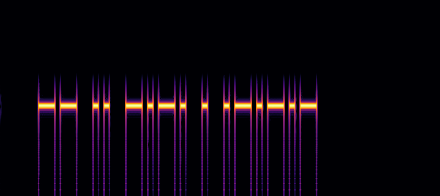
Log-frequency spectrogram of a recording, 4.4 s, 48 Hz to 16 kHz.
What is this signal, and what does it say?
Morse code, heard as a keyed tone, about 22 wpm, 700 Hz. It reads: MICE.
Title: A Sound Of Thunder 22wpm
